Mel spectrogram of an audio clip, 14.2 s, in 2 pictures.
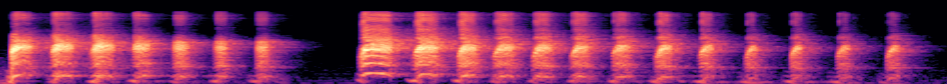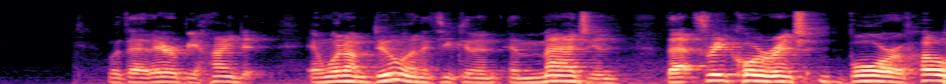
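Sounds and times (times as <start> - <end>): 
duck call reed squeaking: 0.1 - 6.9
speech: 8.0 - 14.1.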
